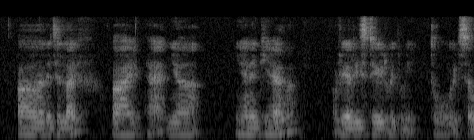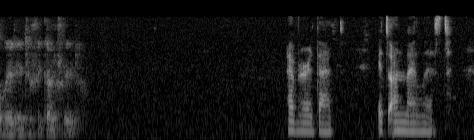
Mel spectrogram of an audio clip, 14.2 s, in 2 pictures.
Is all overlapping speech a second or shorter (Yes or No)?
Yes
